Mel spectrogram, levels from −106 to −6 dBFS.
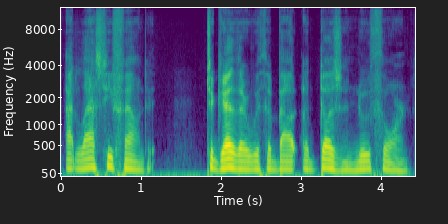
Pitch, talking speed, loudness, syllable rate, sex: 105 Hz, 165 wpm, -19 LUFS, 4.5 syllables/s, male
